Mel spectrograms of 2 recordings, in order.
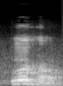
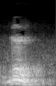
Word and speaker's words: mho: তাহলে এটা কত হলো, ট্রান্সকন্ডাক্টেন্স 2.0 ওহম কিন্তু নয়, এটা তোমরা ভালোভাবে খেয়াল করো, ওহমের উল্টা, মোহ, MHO, মোহ, যেভাবে উচ্চারণ করো।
